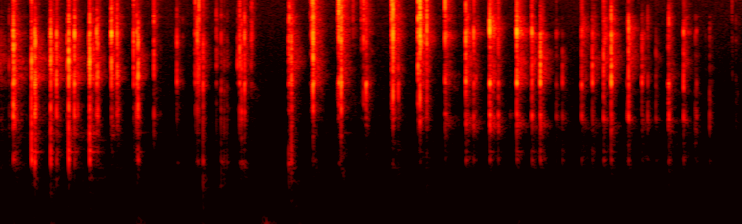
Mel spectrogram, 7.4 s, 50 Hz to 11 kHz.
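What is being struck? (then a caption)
Small plastic pump bottle partly filled with liquid. A small, clear plastic snail mucin serum bottle with a black pump cap and a gold label, hollow and partly filled with liquid, is held in one hand and tapped with long acrylic nails. About 33 quick, dry, bright clicks follow one another in an irregular, typing-like rhythm. Each tap dies away almost instantly, with no low thud.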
